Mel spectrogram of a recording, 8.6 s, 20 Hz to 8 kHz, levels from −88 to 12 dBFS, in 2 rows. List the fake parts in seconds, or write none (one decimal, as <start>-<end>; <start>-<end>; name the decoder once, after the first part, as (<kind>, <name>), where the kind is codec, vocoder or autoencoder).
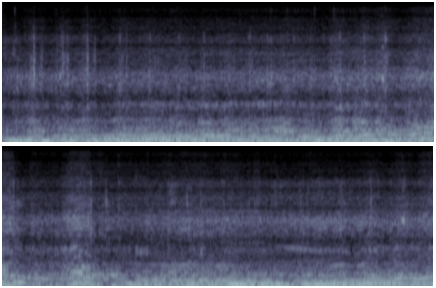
1.7-4.9 (vocoder, Vocos)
